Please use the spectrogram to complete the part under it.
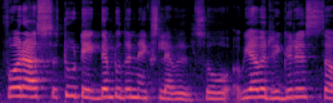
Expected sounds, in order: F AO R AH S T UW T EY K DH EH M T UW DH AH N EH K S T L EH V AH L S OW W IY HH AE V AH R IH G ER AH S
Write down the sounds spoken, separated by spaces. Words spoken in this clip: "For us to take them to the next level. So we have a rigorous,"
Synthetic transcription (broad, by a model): F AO R AH S T UW T EY K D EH M T UW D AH N EH K S T L EH V AH L S OW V IY HH AE V AH R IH G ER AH S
